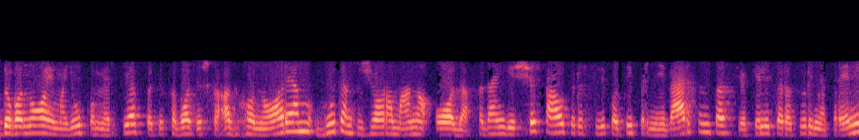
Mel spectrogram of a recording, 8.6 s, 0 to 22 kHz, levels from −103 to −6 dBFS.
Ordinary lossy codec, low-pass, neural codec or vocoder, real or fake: AAC, 24 kbps; 3.6 kHz; none; real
